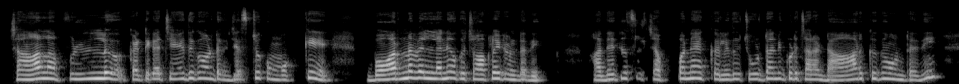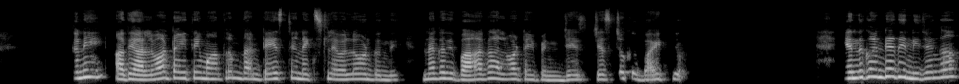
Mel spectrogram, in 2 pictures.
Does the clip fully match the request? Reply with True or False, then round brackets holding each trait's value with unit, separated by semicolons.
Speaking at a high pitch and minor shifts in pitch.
False (250 Hz; 3.4 semitones)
